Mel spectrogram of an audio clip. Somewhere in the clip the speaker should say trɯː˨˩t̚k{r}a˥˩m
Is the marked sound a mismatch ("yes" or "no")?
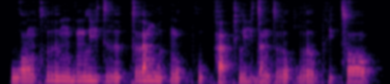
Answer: no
